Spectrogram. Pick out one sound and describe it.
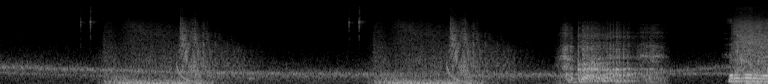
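Magic spells burst with a loud roaring whoosh, again and again.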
